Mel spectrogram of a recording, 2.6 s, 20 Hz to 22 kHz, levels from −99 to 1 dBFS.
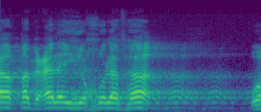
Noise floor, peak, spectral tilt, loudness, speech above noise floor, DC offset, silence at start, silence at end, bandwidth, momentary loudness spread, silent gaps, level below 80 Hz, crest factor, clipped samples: -50 dBFS; -10 dBFS; -4.5 dB/octave; -28 LUFS; 23 dB; under 0.1%; 0 s; 0 s; 12 kHz; 18 LU; none; -78 dBFS; 18 dB; under 0.1%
